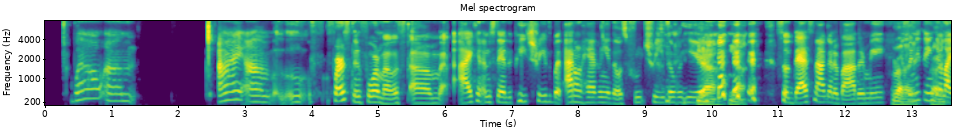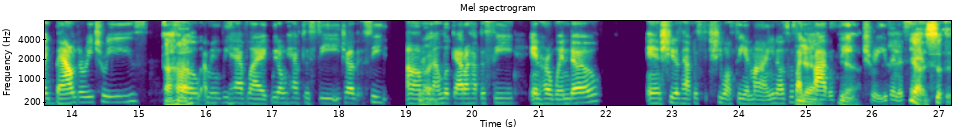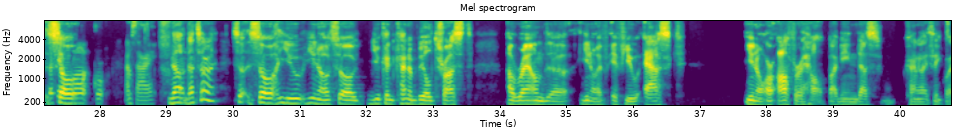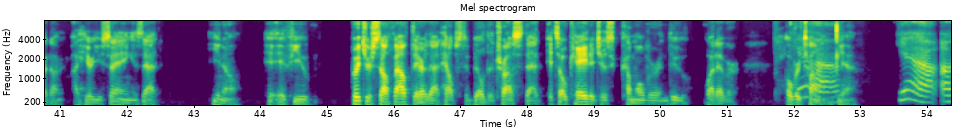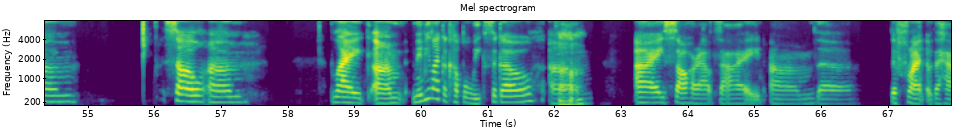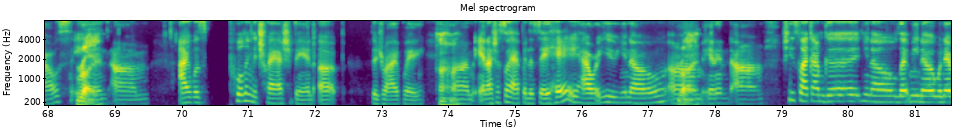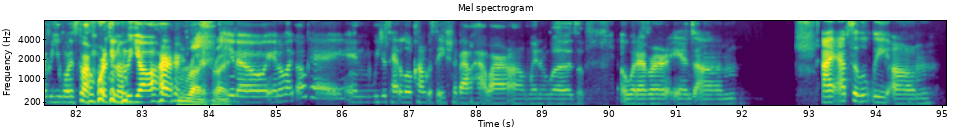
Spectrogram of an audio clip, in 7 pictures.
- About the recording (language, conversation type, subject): English, unstructured, What are some meaningful ways communities can come together to help each other in difficult times?
- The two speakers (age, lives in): 45-49, United States; 75-79, United States
- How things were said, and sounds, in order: lip smack; tapping; lip smack; other background noise; chuckle; sniff; laughing while speaking: "start working on the yard"; sniff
